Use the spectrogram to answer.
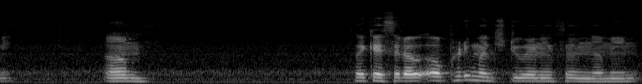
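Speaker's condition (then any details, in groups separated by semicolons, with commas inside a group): Cerebral palsy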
